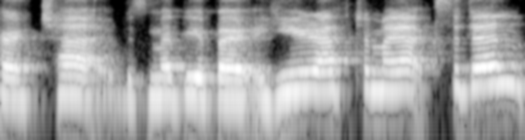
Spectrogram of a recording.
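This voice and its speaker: A woman speaks at a moderate pace with a Scottish accent and a high pitch, on a very clean recording with a silent background. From northeast Scotland, Arbroath. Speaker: brain injury survivor, blogger. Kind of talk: interview.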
